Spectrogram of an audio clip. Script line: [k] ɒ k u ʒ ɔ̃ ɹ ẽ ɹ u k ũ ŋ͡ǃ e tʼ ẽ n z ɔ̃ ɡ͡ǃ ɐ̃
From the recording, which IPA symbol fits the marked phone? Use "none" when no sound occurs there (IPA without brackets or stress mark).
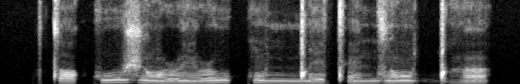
t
